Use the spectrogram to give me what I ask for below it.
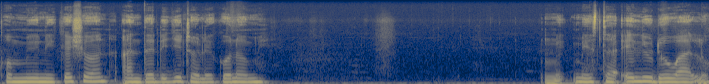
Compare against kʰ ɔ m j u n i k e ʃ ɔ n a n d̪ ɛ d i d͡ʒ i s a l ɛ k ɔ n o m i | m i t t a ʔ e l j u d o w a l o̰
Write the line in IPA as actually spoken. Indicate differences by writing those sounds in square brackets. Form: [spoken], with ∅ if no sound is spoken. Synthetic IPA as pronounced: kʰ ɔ m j u n i k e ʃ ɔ n a n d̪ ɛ d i d͡ʒ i [t] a l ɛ k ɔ n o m i | m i [s] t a ʔ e l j u d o w a l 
